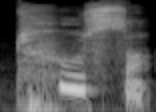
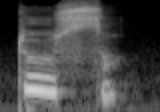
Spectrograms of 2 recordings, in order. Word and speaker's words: douce: 另外，清辅音在遇见元音之后变成了不送气的清辅音，所以 douce 这个词不念 tous。而念成一个介于送气和浊音之间的一个音，类似于我们中文中的发音方式 douce douce。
